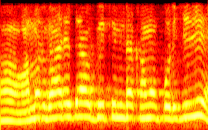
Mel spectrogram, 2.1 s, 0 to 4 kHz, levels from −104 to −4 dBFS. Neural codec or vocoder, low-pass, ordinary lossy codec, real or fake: codec, 16 kHz, 6 kbps, DAC; 3.6 kHz; none; fake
